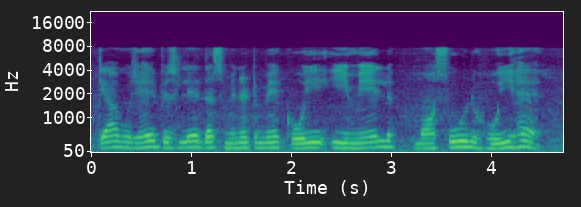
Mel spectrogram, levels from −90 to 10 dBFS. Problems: constant background noise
